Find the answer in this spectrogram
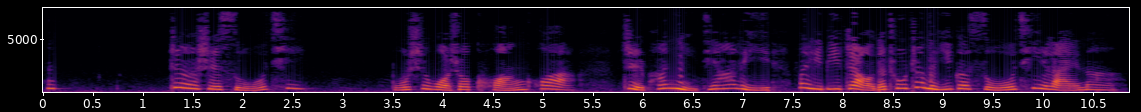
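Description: A woman voicing a proud, fastidious, aloof young nun in a novel reading, with a haughty, cutting manner. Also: sits high, very animated, breathy edge, dry recording, voice pushed up, full character voice. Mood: haughty, teasing. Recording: slightly dull, muffled recording.

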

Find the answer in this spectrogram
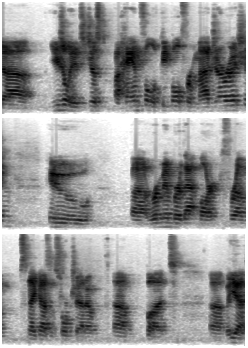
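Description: A man in his thirties teaching a class in a casual, chatty way, with a loud voice that carries and many fillers. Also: mid-range voice. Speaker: Bible teacher. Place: classroom with a whiteboard, indoors. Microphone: room mic from a fixed camera. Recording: echoey room, voice a bit far off.

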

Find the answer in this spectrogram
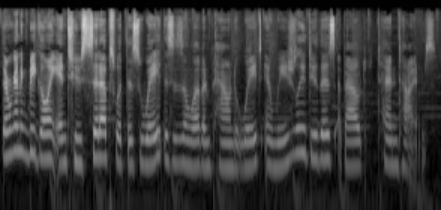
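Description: A woman's voice: on the high side, a little fast, faint music behind. A young woman narrating her gym workout in a casual, upbeat voice-over. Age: young adult. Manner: casual, chatty, upbeat explaining. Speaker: fitness vlogger.

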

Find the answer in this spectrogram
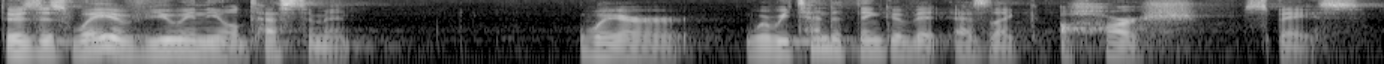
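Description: A man's voice: medium pitch, unhurried, a little mellow. Man preaching in a reverberant hall. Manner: emphatic, dramatizes points with rhetorical questions. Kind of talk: conversational sermon. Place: large dark church stage, indoors.

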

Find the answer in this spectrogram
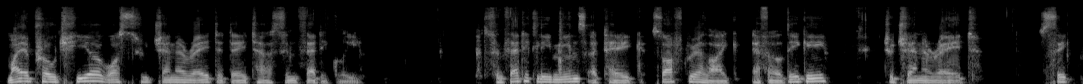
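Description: A man in his thirties presenting a technical slide lecture as a researcher, explaining in a measured, halting way from a small room. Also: deep voice, no echo. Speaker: researcher presenting at an online academy.

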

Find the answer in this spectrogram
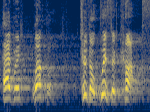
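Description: A man's voice: extremely high pitch, animated, measured pace, a bit bright, full character voice. A man playing a brash, commanding wizard police chief in a comic staged reading, authoritative and declamatory. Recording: reverberant hall.

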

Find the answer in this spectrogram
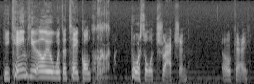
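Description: A man's voice: high-pitched, sing-song, unhurried. A young man giving casual reaction commentary and reading captions aloud, with muttered asides, on a close mic in a small room. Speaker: reaction video host.

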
